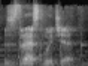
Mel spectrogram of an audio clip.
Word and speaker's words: здравствуйте: No, that's not how you say it. It's здравствуйте.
